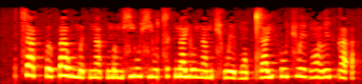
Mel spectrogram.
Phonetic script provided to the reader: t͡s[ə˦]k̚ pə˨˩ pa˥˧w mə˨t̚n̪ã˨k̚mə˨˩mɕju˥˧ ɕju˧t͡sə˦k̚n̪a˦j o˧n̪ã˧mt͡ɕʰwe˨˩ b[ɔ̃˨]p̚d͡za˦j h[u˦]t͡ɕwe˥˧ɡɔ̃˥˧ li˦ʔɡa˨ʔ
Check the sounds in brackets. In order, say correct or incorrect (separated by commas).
incorrect, correct, correct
